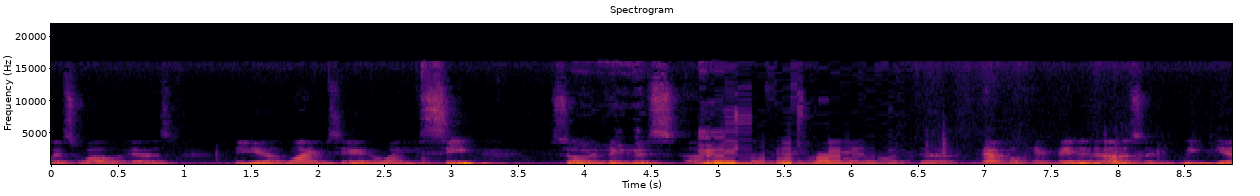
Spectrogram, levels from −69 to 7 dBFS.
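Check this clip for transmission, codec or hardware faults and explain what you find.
One fault stands out: robotic sound from repeated short buffers, from 4.95 to 6.44 s. The whole stretch becomes a rigid metallic buzz at 200 Hz, likely from audio arriving too seldom so a 5 ms slice is looped while real audio is skipped. Unlike steady hum, the buzz starts and stops with the sound's contour.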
